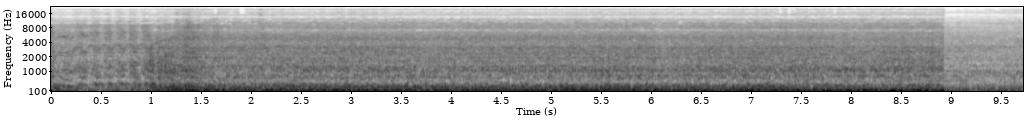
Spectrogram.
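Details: Mercedes truck diesel with AdBlue/exhaust aftertreatment fault, start after repair attempt, engine management light then went off: brief crank, catches and settles into steady even idle, no knocks; normal start and idle.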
